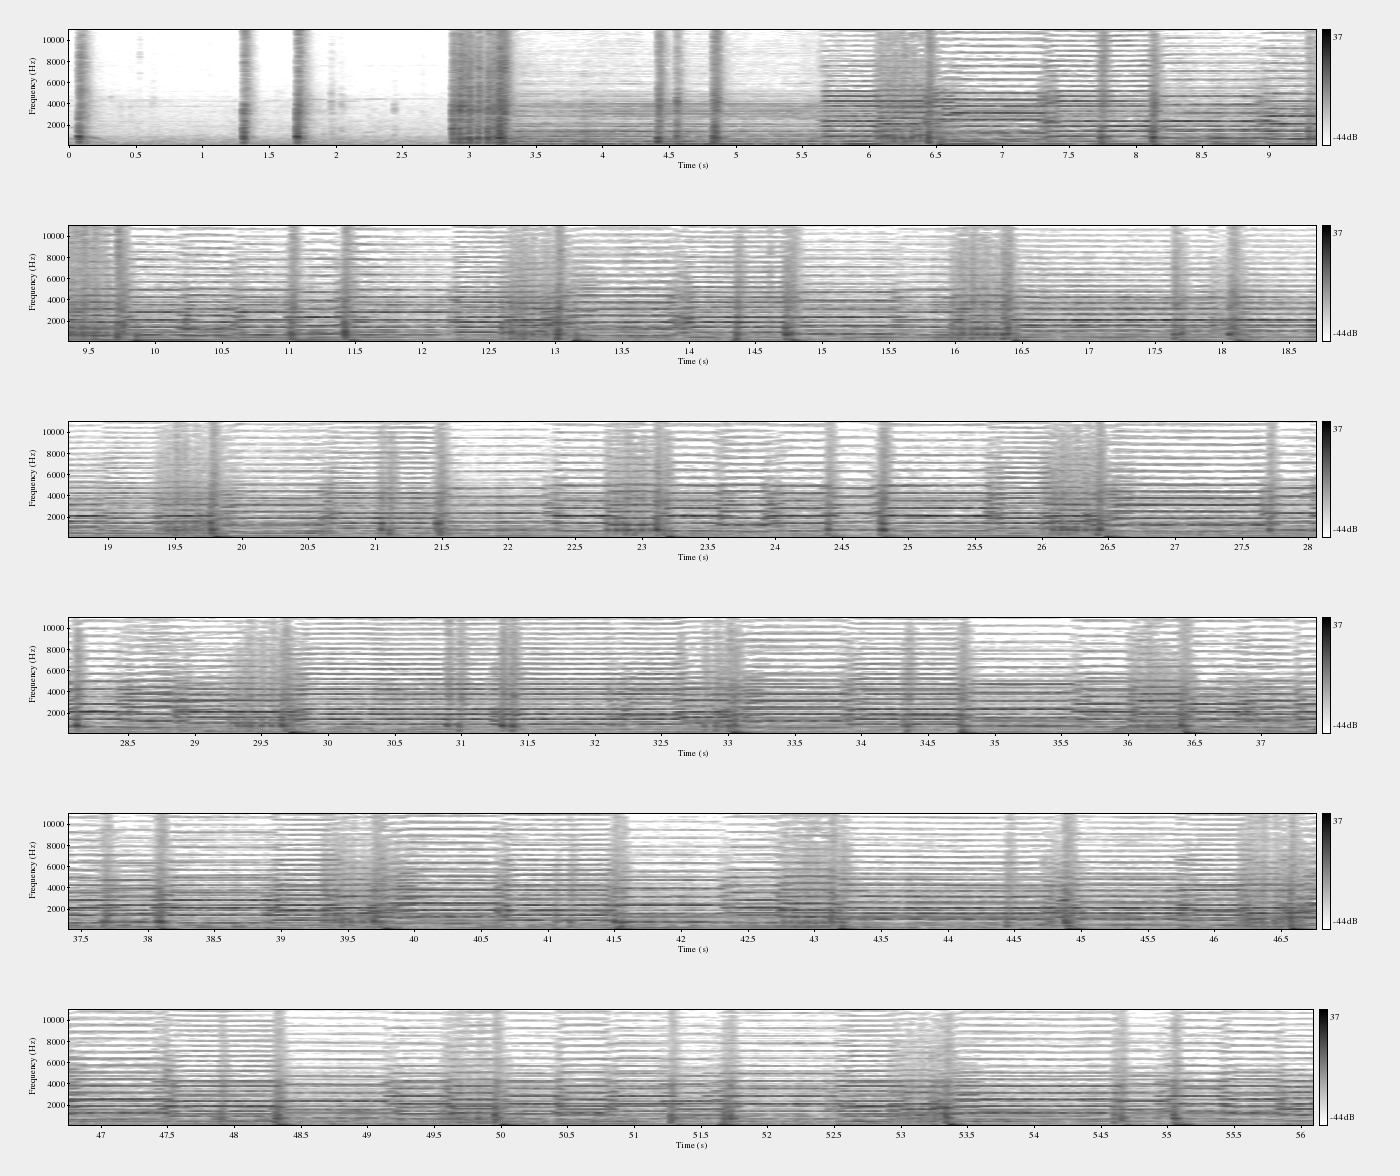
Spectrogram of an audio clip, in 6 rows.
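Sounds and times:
bagpipes playing slow air: 0:02.8 - 0:56.0.

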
